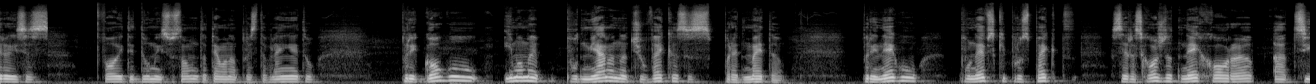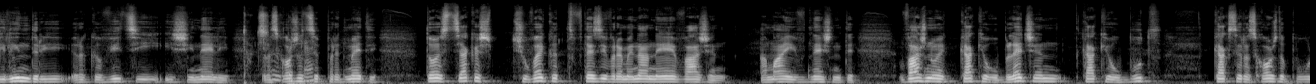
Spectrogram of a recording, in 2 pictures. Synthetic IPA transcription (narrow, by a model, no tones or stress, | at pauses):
ɾəisɐs | t̪v̥ɔit̪ɛd̪umiso̥slˠɔvnət̪ət̪ɛmənɐpɾɛt̪st̪ɐvlɛniɛt̪o | pɾiɡɔɡlˠ | iməmɛpod̪mʲjanənɐt͡ʃovɛkəsəspɾɛd̪mɛt̪ə | pɾinɛɡo | ponɛfskipɾospɛkt̪ | sɛɾɐsxɔʒd̪ət̪nɛxɔɾəɐt̪silind̪ɾiɾɐkɐvit̪siːʃinɛliɾɐsxɔʒd̪ət̪sɛpɾɛd̪mɛt̪it̪ɔɛst̪sʲjakəʃt͡ʃovɛkət̪ft̪ɛzivɾɛmɛnanɛɛvaʒɛn | ɐmaivd̪nɛʃnit̪ɛvaʒnoɛkakɛoblɛt͡ʃɛnkakɛobut̪ | kaksɛɾɐsxɔʒd̪əpo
